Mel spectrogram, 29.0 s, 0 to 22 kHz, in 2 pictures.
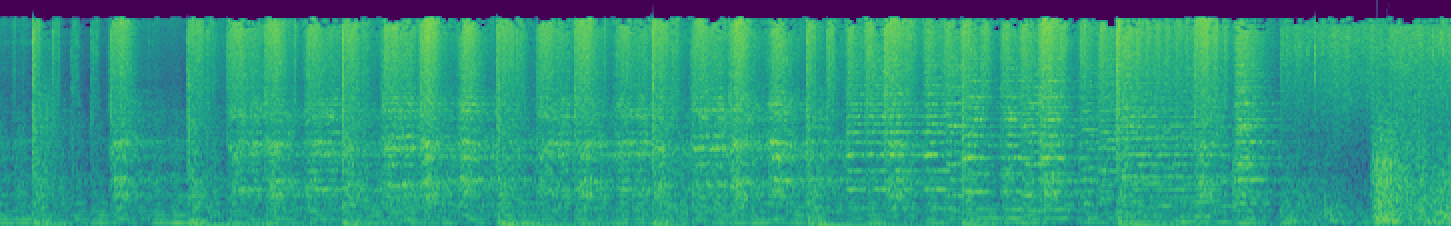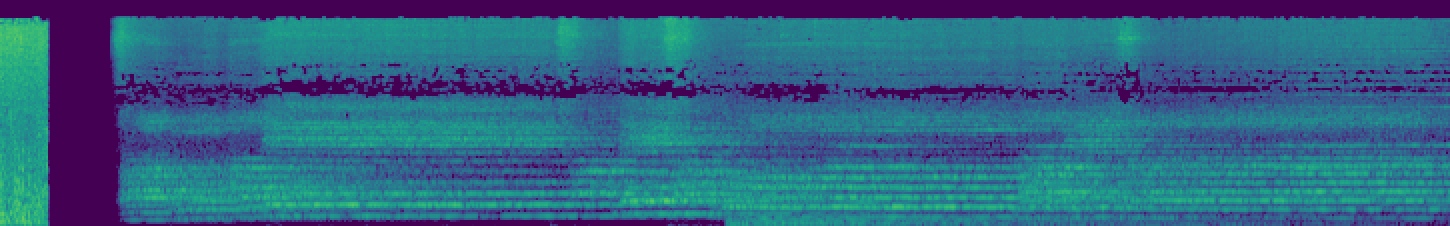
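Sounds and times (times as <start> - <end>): thunder crash: 11.2 - 15.0, 21.8 - 25.2.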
